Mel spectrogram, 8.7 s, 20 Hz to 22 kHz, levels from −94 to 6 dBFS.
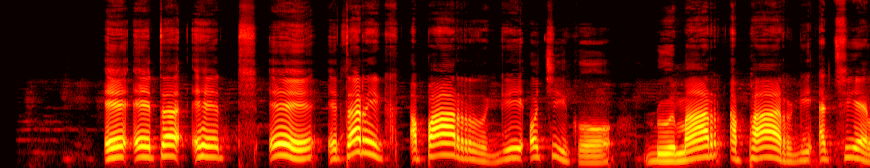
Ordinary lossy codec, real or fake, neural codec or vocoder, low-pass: none; real; none; none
